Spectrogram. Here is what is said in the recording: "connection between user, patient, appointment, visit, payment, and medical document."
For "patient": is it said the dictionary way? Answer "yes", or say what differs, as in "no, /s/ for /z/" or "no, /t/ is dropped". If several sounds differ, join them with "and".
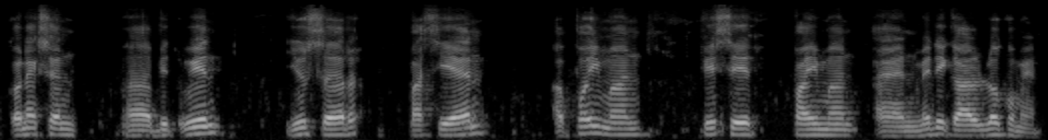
no, /s/ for /ʃ/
